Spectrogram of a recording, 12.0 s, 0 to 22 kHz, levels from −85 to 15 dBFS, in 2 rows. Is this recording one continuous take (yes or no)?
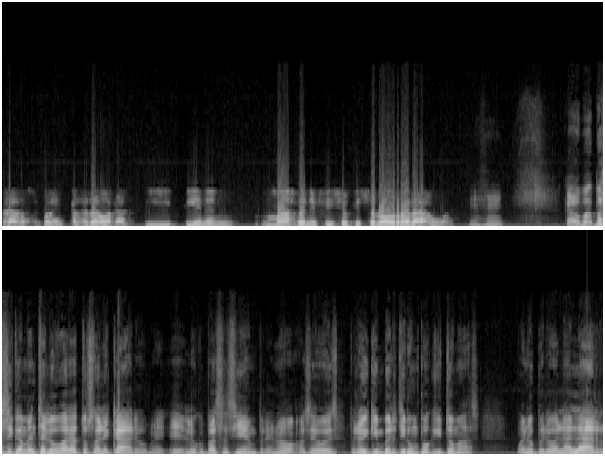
no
